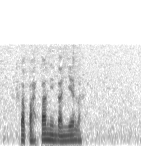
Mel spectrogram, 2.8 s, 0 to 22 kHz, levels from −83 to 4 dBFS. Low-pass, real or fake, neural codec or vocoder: 7.2 kHz; real; none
